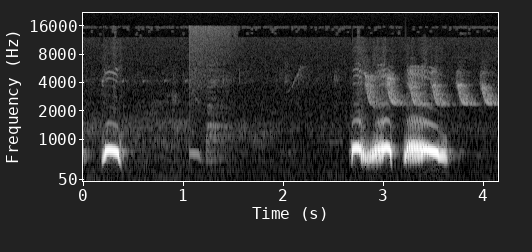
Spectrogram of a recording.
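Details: Spotted dove used as a caged decoy to make doves coo, 'giọng thổ' voice: a single arched coo, a pause, then a doubled coo and a long falling note, with faint high twittering of other birds behind.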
